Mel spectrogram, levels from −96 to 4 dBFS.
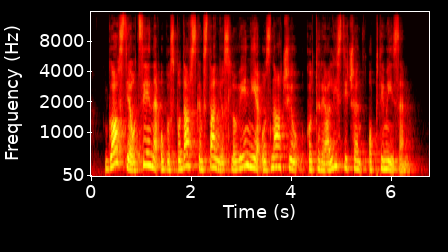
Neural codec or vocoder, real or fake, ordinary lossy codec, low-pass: vocoder, 44.1 kHz, 128 mel bands, Pupu-Vocoder; fake; none; 14.4 kHz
